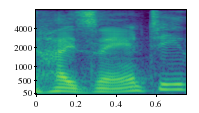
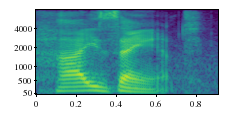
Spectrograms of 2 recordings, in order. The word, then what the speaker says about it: Hyzante: we journey to heisent i think i've been saying hyzanti this whole time but you heard it from the mouths of babes it's pronounced heisent i don't know why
